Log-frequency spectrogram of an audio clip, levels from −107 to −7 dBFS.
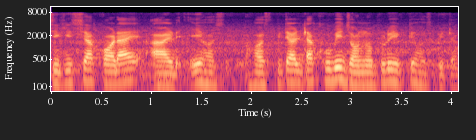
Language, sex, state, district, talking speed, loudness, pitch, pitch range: Bengali, male, West Bengal, North 24 Parganas, 175 wpm, -19 LUFS, 130 Hz, 120-135 Hz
